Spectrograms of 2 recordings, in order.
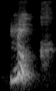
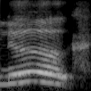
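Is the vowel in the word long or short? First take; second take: short; long. First: The vowel is kept short. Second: The vowel is drawn out long. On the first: The speaker calls it right. "Say short" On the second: The speaker calls it wrong. "Don't say look. Okay. Don't say long"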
